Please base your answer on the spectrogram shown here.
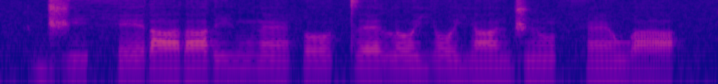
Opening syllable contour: low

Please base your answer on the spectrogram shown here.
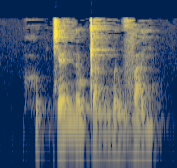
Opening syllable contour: low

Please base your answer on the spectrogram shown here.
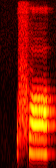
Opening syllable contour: low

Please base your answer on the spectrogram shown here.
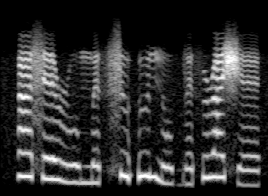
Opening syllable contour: high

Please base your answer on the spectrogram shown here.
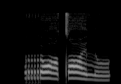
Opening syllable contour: falling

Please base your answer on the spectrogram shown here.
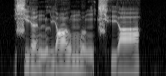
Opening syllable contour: low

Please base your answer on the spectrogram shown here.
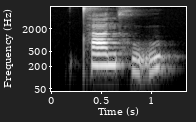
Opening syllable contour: high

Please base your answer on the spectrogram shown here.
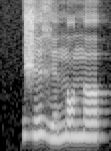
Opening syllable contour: rising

